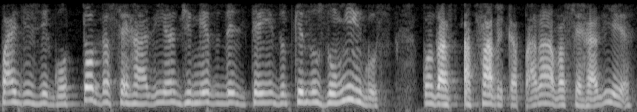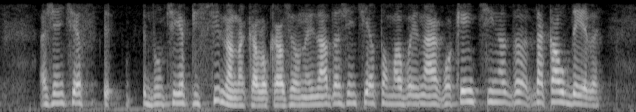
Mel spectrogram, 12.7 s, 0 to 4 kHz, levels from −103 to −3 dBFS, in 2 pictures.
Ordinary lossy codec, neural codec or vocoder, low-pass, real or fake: none; vocoder, 22.05 kHz, 80 mel bands, WaveNeXt; 3.6 kHz; fake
